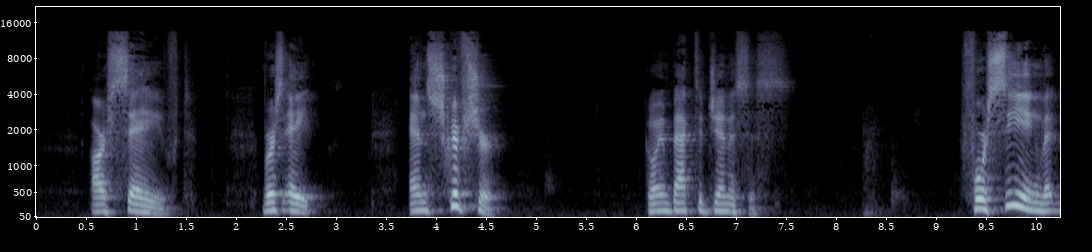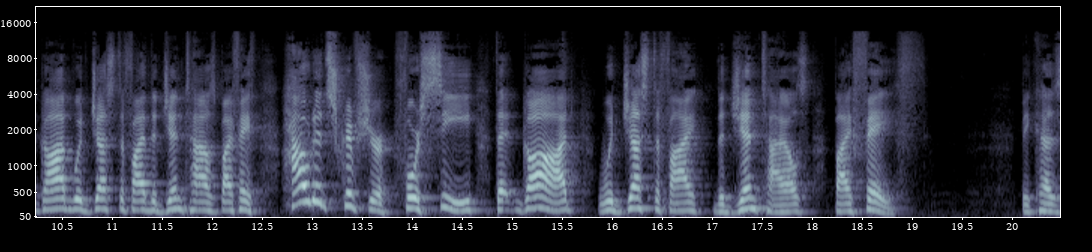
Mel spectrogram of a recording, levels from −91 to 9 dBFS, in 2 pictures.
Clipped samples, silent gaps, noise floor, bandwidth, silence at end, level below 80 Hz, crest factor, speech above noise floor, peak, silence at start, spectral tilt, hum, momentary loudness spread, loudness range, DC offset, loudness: under 0.1%; none; -76 dBFS; 13.5 kHz; 0 s; -70 dBFS; 22 dB; 53 dB; -4 dBFS; 0.55 s; -4 dB/octave; none; 14 LU; 11 LU; under 0.1%; -24 LUFS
